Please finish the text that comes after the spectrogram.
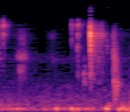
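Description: Typing on a computer keyboard at a domain controller, a quick uneven run of soft clicks and taps, close and fairly quiet with no voices.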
